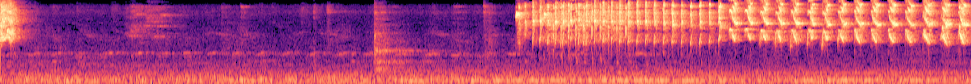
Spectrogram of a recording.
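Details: Caged lovebird in Indonesia, singing a hot, competitive song meant to provoke other birds. Silence is followed by a loud burst of harsh, rapidly repeated chattering trills, about four per second, continuing to the end.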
